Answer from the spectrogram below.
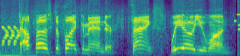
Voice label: Outpost, Computer Voice; X-COM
